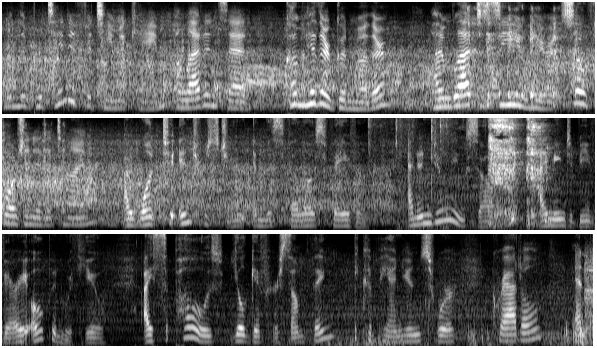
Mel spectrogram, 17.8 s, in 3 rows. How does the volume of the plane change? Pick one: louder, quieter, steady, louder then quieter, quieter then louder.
quieter then louder.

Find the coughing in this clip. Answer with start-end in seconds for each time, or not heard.
4.6-6.6, 9.6-11.5.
